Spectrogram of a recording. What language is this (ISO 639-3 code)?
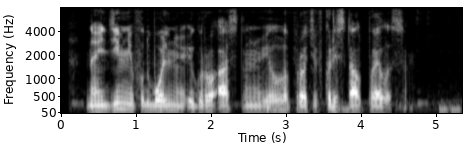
rus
